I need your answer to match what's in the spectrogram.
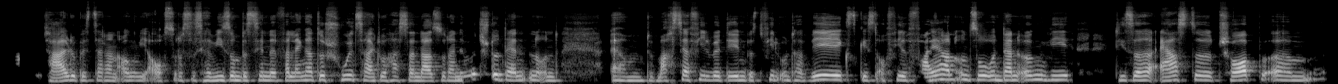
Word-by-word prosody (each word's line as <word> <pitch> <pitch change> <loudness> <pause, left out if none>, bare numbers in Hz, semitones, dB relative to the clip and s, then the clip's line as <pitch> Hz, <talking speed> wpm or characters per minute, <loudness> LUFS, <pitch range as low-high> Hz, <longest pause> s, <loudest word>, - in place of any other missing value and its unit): Ja, - - -15 0.2
total. 185 - +2
Du 200 - +1
bist 185 -1 -6
ja 185 - -3
dann 175 -2 -3
irgendwie 180 0 -3
auch - - -3
so 180 - -3
das 180 -1 -4
ist 185 -2 -3
ja 180 - -1
wie 190 +2 +1
so 195 +1 +1
'n 190 - +1
bisschen 185 +1 -1
'ne 180 -1 +1
verlängerte 190 +2 0
Schulzeit. 205 -5 -1
Du 180 - -2
hast 185 -1 -3
dann 175 - 0
da 170 -1 +3
so 170 +2 -4
deine 180 -1 -2
Mitstudenten 230 - +1
und, 180 -1 -4 0.5
ähm, 180 -2 -2
du 180 - -9
machst 175 +1 -2
sehr 205 -2 +2
viel 200 0 -4
mit 195 -1 -1
denen, 195 0 +2
bist 180 -1 -7
viel 205 0 -5
unterwegs, 205 +4 +3
gehst 190 -1 -4
auch - - -8
viel 195 -2 -1
feiern 195 +5 +2
und 220 -2 -2
so. 210 -1 +4
Und 205 -1 0
dann 200 0 +4
irgendwie 210 0 0 0.4
dieser 195 0 +1
erste 200 +1 +1
Job, 205 +3 +5
ähm, 200 +5 -3
190 Hz, 225 wpm, -23 LUFS, 180-205 Hz, 0.5 s, Job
